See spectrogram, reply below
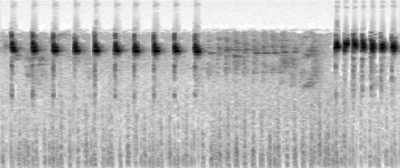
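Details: Lovebird in the 'gemuruh tembakan' style, a loud rapid-fire song used as a master recording to train birds: ten sharp high chirps in an even train, a short pause with faint soft notes, then another quick burst of chirps.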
